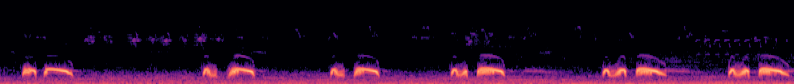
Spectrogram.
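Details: Decoy spotted dove calling wild doves in Thailand: paired short coos, the second slurring downward, repeated about every one and a half seconds in a regular series, with faint high chirps of other birds behind.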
